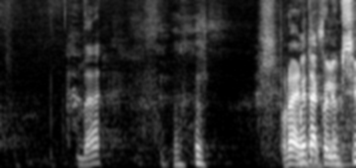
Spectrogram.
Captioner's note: everyone, including the crew, laughs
